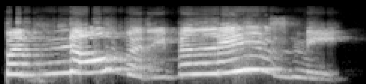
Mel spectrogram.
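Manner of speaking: put-on high, swooping childish wail; hammed-up storybook complaint; wailing princess. A narrator's reading. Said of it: "she wailed".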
